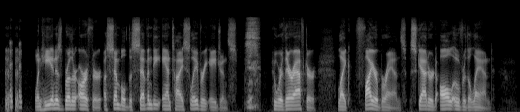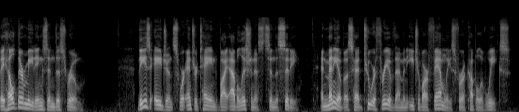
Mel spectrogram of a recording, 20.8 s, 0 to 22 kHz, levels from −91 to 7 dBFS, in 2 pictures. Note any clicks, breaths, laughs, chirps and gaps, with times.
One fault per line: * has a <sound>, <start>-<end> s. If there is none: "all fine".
* has a laugh, 0.1-0.4 s
* has a sniff, 4.9-5.2 s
